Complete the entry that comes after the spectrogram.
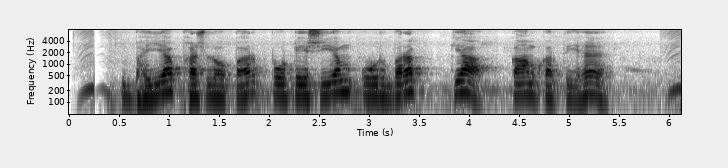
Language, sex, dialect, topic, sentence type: Hindi, male, Kanauji Braj Bhasha, agriculture, statement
